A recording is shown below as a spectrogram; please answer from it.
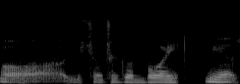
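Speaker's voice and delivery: soft, low, hushed praise for a dog; tender praise. Real, not acted. Owner praising the dog, soft and hushed. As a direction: coo it gently, almost breathless.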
